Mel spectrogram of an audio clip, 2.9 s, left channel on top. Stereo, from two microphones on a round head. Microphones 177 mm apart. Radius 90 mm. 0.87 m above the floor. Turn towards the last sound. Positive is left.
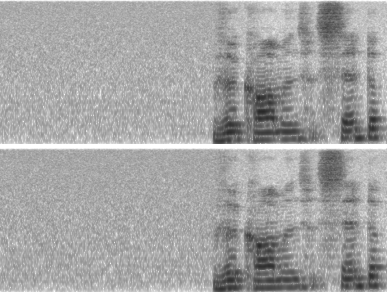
turn(degrees=70)  # may be behind; listen again after turning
